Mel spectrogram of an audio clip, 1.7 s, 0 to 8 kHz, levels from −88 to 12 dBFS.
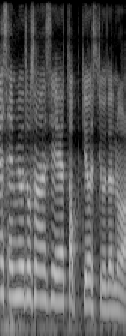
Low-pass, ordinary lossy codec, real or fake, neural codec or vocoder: none; none; real; none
